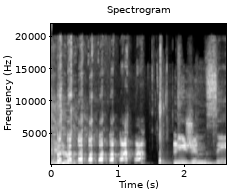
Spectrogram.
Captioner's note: laughs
